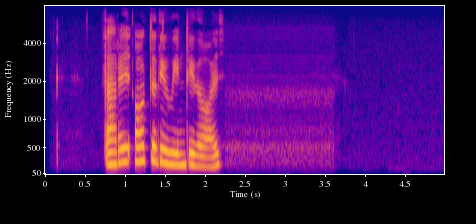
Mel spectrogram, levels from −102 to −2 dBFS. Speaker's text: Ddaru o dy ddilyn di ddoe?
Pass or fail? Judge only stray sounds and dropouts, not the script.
pass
